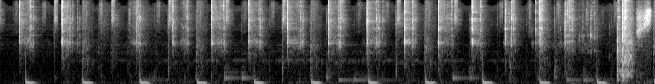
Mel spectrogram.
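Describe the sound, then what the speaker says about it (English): A vegetable peeler scraping the skin off fresh ginger for a strawberry ginger kombucha flavoring: a steady series of about a dozen short, crisp scraping strokes in an even rhythm, close and clear, with no talking. "I just like to use a vegetable peeler to get the peel off of the ginger."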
